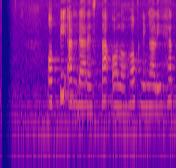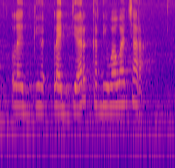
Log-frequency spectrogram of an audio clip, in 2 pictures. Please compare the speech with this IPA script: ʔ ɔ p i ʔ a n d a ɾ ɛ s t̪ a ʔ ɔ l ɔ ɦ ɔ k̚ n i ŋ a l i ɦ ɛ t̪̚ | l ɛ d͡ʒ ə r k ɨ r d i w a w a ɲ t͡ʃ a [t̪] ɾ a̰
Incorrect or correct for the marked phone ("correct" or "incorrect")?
incorrect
